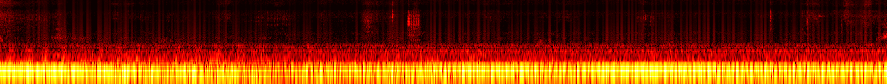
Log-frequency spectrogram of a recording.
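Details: Dodge Charger driven at low speed into the dealership: deep, steady droning rumble from under the car, no sharp knocks; driveshaft reported beyond repair, FCA involved.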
